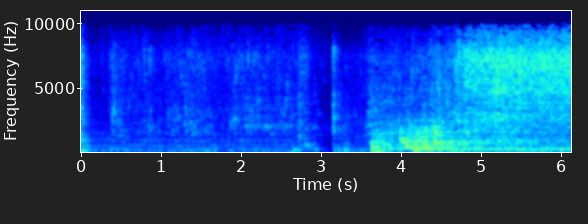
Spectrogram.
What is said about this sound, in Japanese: もう一回流します。さっきちょっと自動で流れちゃったんで、はい。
